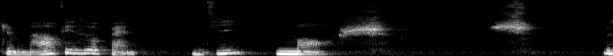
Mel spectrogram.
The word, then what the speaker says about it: dimanche: Et maintenant, dimanche. Dimanche. Sunday. Dimanche. Dimanche. It's spelled D-I-M-A-N-C-H-E.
